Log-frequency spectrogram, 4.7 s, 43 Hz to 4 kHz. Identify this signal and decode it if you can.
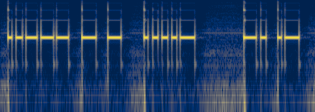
Morse code, heard as a keyed tone, about 18 wpm, 870 Hz. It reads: 2TT4 NA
